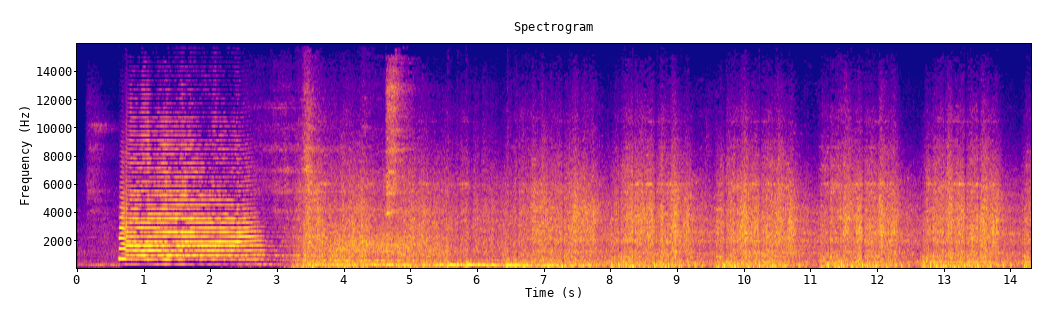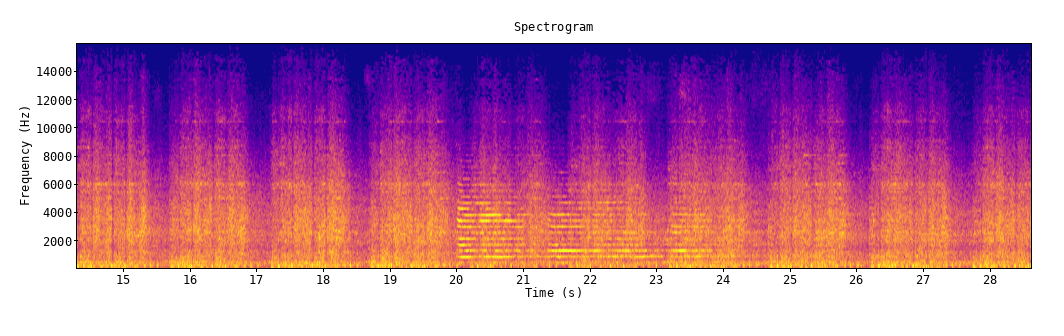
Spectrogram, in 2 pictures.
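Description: WAP-7 electric locomotive sounding its horn for about two seconds as it comes up, then passing at speed with a whine that drops in pitch. The express's coaches follow with a loud, steady, rhythmic clatter of wheels over rail joints. About two-thirds of the way through, a high wavering tone comes and goes for a few seconds.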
